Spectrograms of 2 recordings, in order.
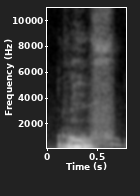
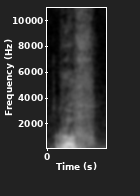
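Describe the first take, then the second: First: The vowel is long, as in boot. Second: The vowel is short, as in book. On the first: This is the standard form. "a standard one" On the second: This is one regional form. "like in book"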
